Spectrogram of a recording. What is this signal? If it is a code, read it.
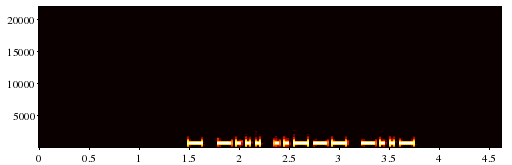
Morse code, heard as a keyed tone, about 25 wpm, 700 Hz. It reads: TB2X
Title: DXCC-100 Call Signs - 4 Characters - 25wpm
